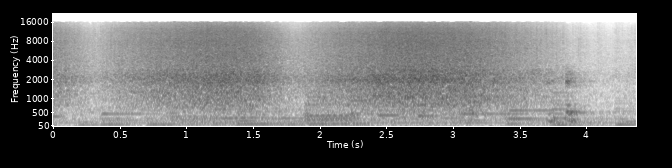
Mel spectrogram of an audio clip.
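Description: A rushing hiss of many azuki beans poured and rolled in a bowl to imitate sea waves. The sound swells and fades in two broad surges, like surf washing in and out.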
